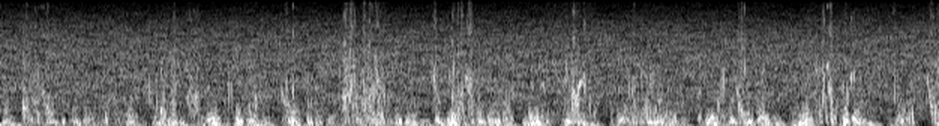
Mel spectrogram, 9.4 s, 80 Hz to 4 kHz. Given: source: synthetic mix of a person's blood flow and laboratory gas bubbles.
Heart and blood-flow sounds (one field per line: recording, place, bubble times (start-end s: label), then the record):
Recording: Doppler ultrasound of blood flow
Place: precordium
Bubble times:
0.00-0.11 s: bubbles
0.22-0.53 s: bubbles
0.60-0.66 s: bubbles
1.02-1.38 s: bubbles
1.47-1.81 s: bubbles
1.84-2.02 s: bubbles
2.24-2.69 s: bubbles
2.79-2.96 s: bubbles
3.04-3.18 s: bubbles
3.37-3.96 s: bubbles
4.28-4.44 s: bubbles
4.47-4.82 s: bubbles
4.84-5.16 s: bubbles
5.24-5.96 s: bubbles
6.08-6.66 s: bubbles
6.71-6.83 s: bubbles
6.96-7.01 s: bubbles
7.14-7.51 s: bubbles
7.59-7.67 s: bubbles
8.03-8.63 s: bubbles
8.92-9.18 s: bubbles
9.24-9.40 s: bubbles
From the record:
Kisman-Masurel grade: 342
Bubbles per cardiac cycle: rolling drumbeat, 9 or more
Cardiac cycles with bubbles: 100%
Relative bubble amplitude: moderate (0.250 to 0.450)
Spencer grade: 3 (all of the cardiac periods contain showers or single bubble signals, but not dominating or overriding the cardiac motion signals)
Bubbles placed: anywhere in the cardiac cycle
